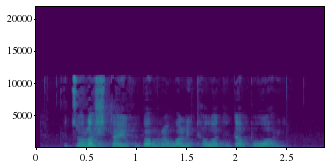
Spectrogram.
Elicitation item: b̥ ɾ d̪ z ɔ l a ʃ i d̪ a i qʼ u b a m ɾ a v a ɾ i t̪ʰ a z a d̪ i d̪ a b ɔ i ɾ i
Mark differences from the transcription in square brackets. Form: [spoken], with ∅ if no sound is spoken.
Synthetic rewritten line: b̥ ɾ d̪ z ɔ l a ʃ i d̪ a i qʼ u b a m ɾ a v a [l] i t̪ʰ a [v] a d̪ i d̪ a b ɔ [a] ɾ i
